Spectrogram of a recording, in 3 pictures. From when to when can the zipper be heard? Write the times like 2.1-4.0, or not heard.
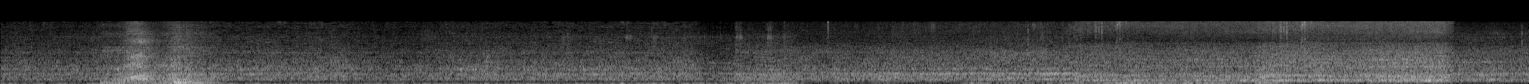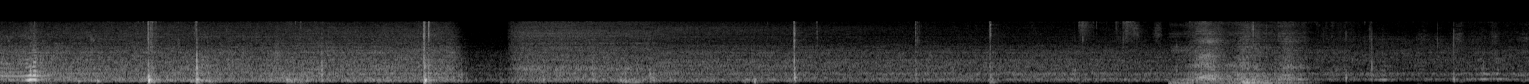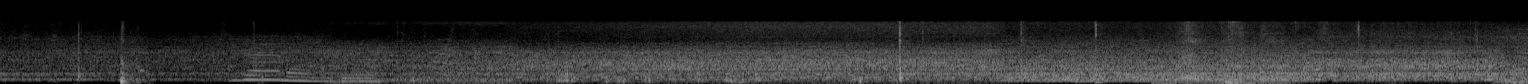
1.0-2.1, 26.9-28.4, 42.1-43.5.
